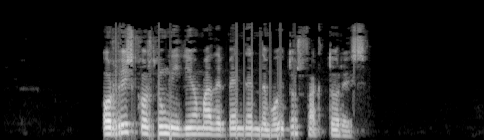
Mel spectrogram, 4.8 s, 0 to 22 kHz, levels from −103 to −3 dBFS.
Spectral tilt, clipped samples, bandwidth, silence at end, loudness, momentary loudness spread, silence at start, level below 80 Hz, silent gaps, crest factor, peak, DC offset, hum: -6 dB/octave; under 0.1%; 11 kHz; 1.2 s; -21 LUFS; 11 LU; 1.05 s; -56 dBFS; none; 20 dB; -2 dBFS; under 0.1%; none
